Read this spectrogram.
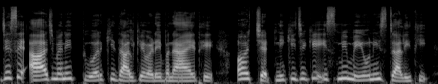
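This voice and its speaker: A woman's voice: mid-range voice, animated, fairly quick, no echo, studio quality, natural voice. A woman voicing a cheerful, eager young daughter-in-law who gushes and insists, in a moral cartoon story. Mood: eager, insistent. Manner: gushing, insistent.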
